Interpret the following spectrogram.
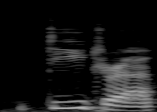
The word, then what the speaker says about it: Deirdre: It's Deidre. But it says Deirdre on Apple Music is how it's spelled.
